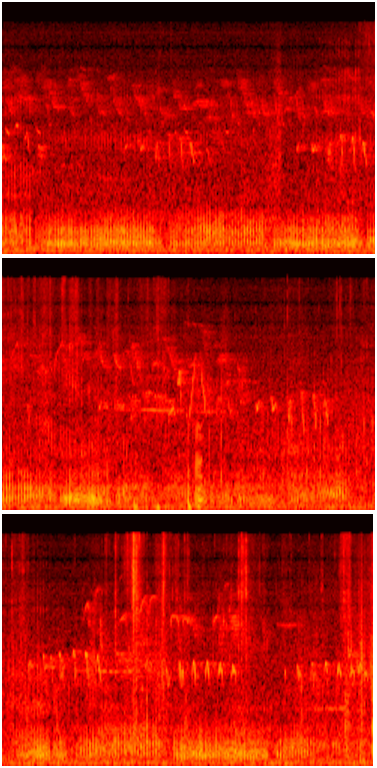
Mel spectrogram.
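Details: Park-dwelling stray Russian Blue cat purring as it is stroked, happy to meet again; steady low throaty rumble in swelling phrases, overlaid by frequent bird twitters and occasional clicks and rustling.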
